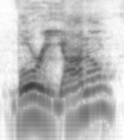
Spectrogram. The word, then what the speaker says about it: Laureano: I just found another nice BVP play that reiterate the Laureano is how you pronounce it, Dean.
